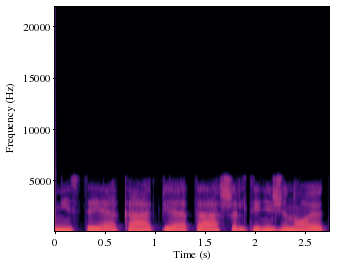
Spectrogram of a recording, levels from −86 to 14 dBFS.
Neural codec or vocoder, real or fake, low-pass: none; real; 5.4 kHz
